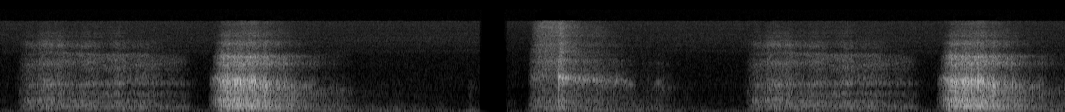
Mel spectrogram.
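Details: Toby sleeping with slow, regular noisy breaths and louder rasping inhalations about every four seconds: quiet snoring.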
